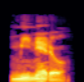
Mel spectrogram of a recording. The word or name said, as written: minero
